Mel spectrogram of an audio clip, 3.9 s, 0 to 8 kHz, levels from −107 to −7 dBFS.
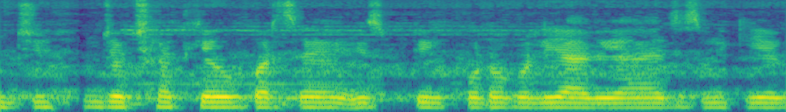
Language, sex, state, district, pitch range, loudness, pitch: Hindi, male, Bihar, Katihar, 130-140 Hz, -16 LUFS, 135 Hz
